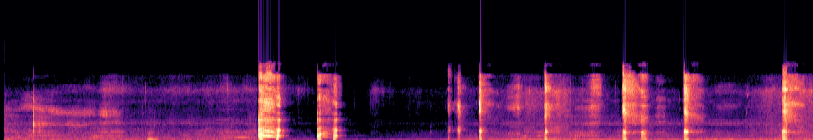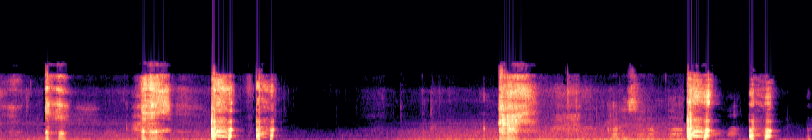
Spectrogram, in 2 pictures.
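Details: Baby imitating coughs: several short dry coughs, some from an adult and some from an infant copying them; playful imitated cough.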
